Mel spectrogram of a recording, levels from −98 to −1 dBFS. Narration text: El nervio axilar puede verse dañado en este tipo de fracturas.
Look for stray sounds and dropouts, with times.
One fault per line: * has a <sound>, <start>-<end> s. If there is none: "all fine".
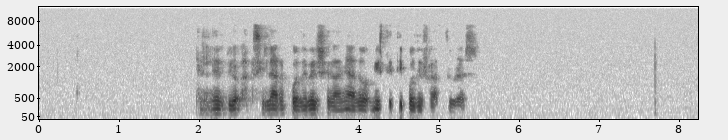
all fine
